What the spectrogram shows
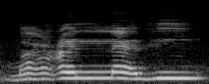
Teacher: Ma'alladhi, dhi di sini dua harakat asli dan makhraj dzal yang tuan-tuan di hujung lidah. Jadi lembut sebutannya.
